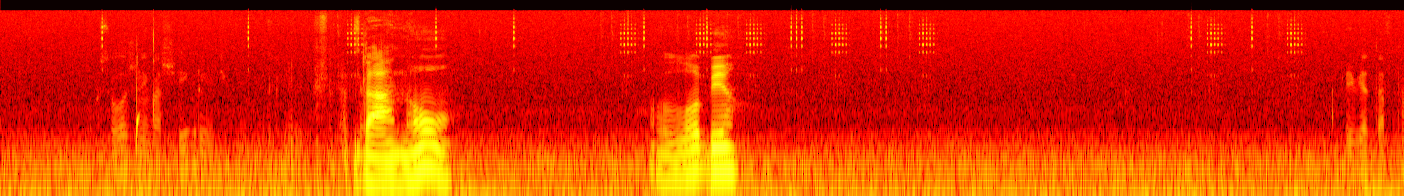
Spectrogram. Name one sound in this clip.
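Short, soft menu clicks tick now and then.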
